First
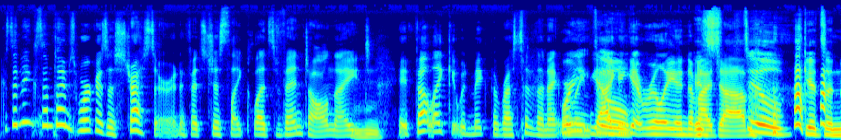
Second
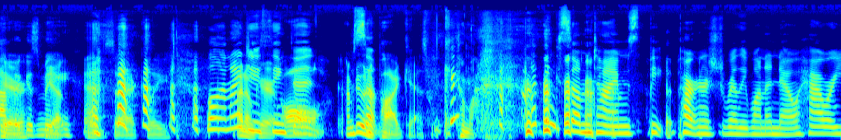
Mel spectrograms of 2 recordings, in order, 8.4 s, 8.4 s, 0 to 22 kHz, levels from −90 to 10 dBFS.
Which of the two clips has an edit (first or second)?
first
